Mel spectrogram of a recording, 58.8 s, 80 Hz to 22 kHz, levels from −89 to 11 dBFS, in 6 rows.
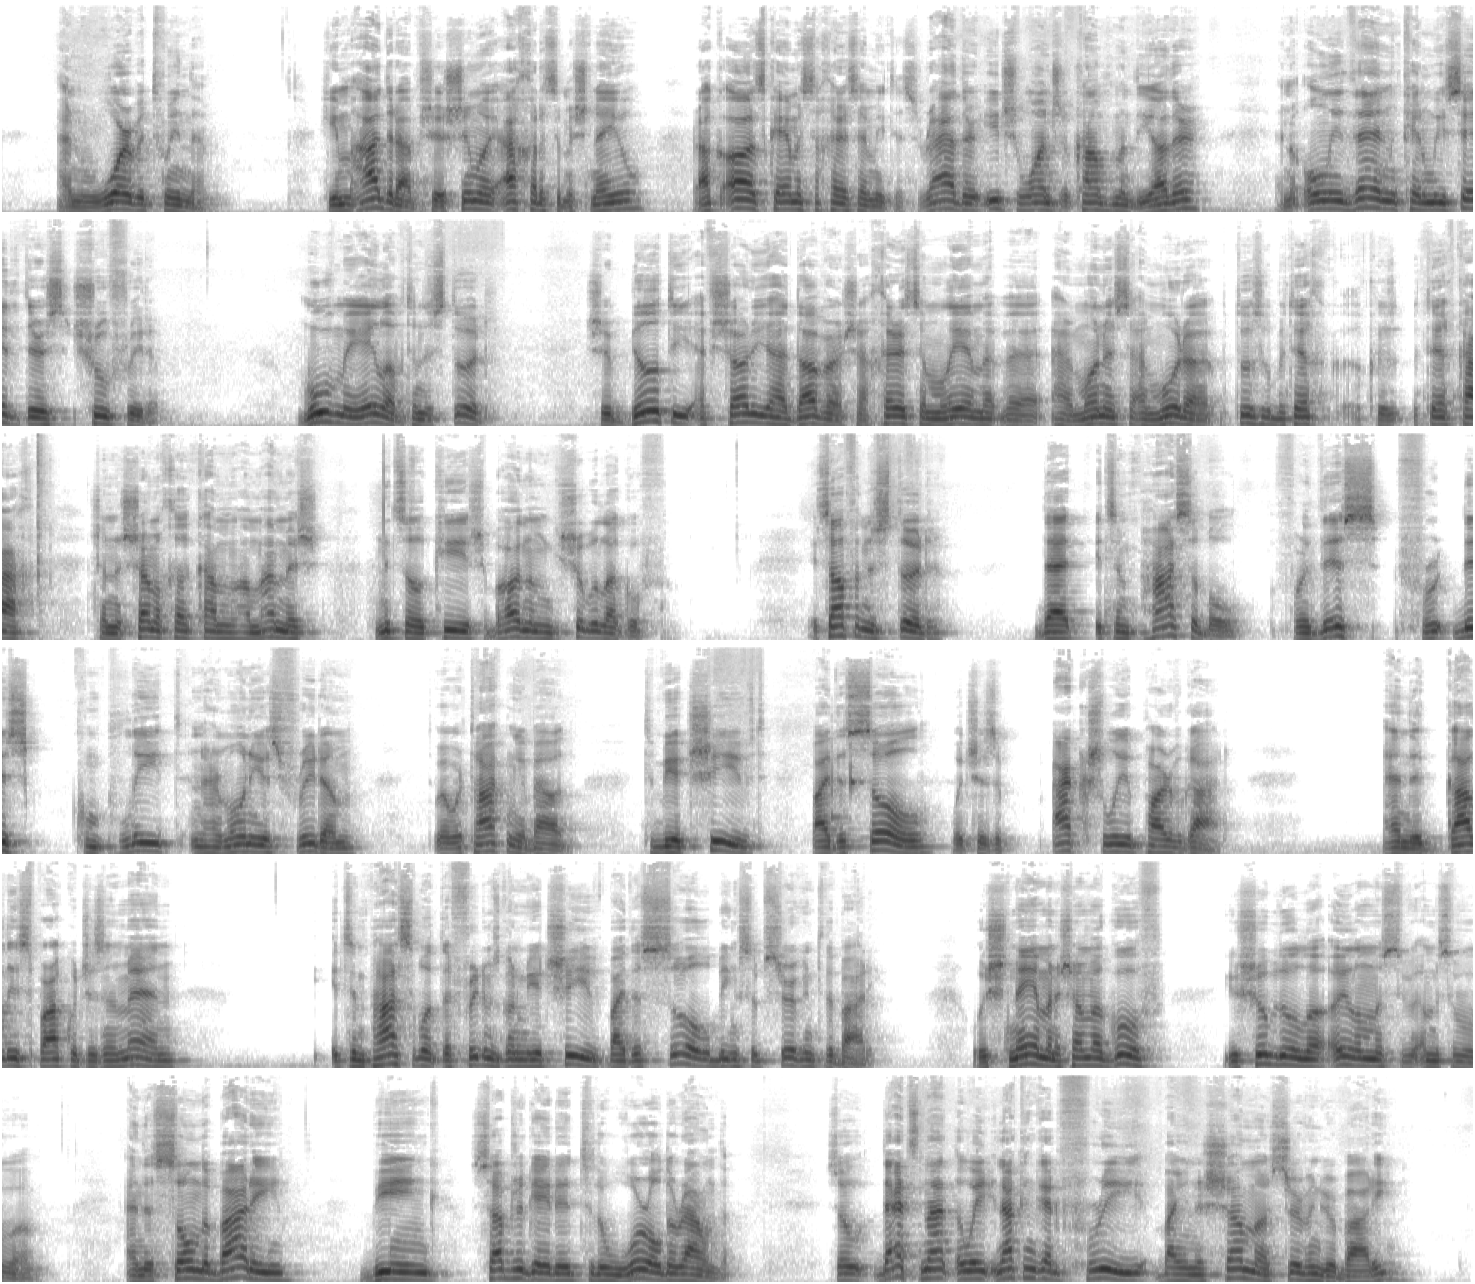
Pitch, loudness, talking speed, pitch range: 125 Hz, -20 LUFS, 110 wpm, 110-140 Hz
